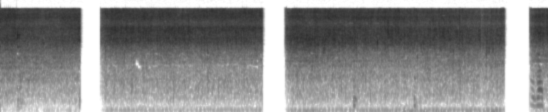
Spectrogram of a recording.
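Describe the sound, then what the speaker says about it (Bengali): Rohu fish frying in hot oil gives a loud, steady sizzle that runs almost the whole time, broken by a few short silent gaps, with no talking. "মাছ দিয়ে মাছটা ভেজে নেব আগে।"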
